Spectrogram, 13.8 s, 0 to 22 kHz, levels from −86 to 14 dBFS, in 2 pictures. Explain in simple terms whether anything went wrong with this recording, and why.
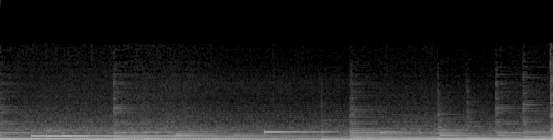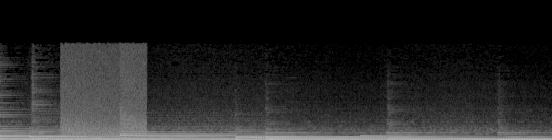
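From 7.66 to 8.74 seconds, the sound turns harsh and buzzy. The likely cause is a stuck bit. One digit in the stored numbers stays fixed, so about half the values jump by a fairly large fixed step. That roughness follows the waveform.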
